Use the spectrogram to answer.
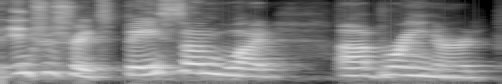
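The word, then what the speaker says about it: Brainard: Because interest rates, based on what Brainerd, and that's how you say her name. I said Bernard earlier.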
